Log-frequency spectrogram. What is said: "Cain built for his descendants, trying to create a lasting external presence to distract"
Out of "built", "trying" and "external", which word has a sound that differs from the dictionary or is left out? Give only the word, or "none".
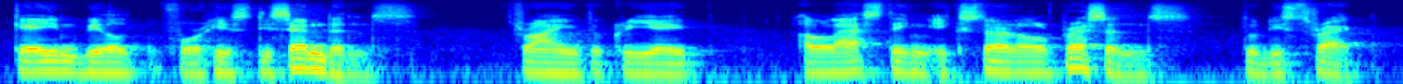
none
